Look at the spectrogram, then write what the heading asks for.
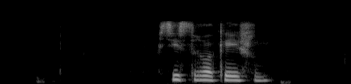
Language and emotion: Russian, neutral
